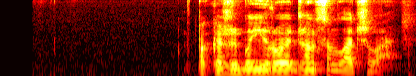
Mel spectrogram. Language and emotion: Russian, neutral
